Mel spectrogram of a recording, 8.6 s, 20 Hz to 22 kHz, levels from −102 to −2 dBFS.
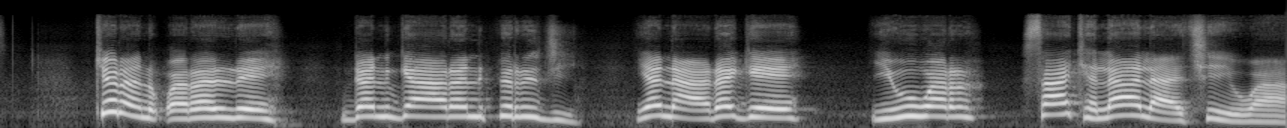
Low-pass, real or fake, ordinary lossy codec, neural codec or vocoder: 14.4 kHz; fake; none; autoencoder, 48 kHz, 32 numbers a frame, DAC-VAE, trained on Japanese speech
